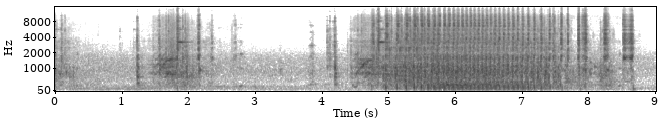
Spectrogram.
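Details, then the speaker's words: Westinghouse generator with dirty carburetor, plugged exhaust and dirty fuel, on choke after starting fluid: fires in ragged popping bursts, catches a few seconds, sputters and dies, air hissing from muffler; won't keep running. "It's trying. Interesting, I hear the sound of air hissing out of the muffler."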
